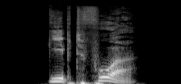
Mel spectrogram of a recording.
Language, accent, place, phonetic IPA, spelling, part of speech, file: German, Germany, Berlin, [ˌɡiːpt ˈfoːɐ̯], gibt vor, verb, De-gibt vor.ogg
- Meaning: third-person singular present of vorgeben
